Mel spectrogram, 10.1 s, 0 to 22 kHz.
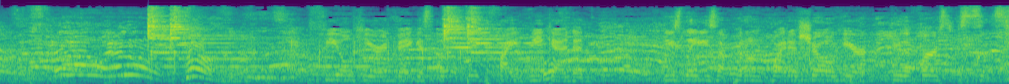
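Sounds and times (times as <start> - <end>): crowd shouting: 0.0 - 10.0
boxing ring bell ringing: 1.5 - 2.3, 4.4 - 5.4.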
